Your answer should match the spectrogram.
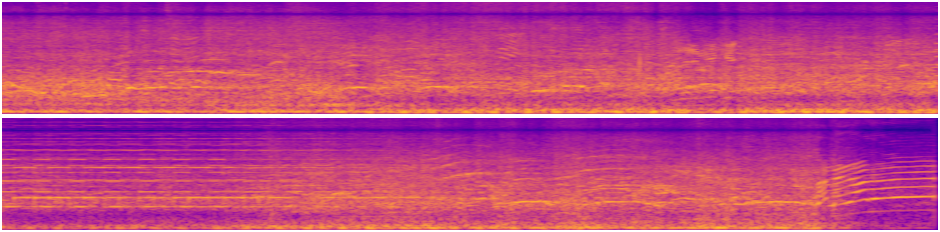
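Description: Bumper-car ride din: a crowd of riders and onlookers shouting and talking over a constant noisy rumble. A steady pitched tone, like a horn or buzzer, sounds for about two and a half seconds midway, and a loud rising-then-falling call comes near the end.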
